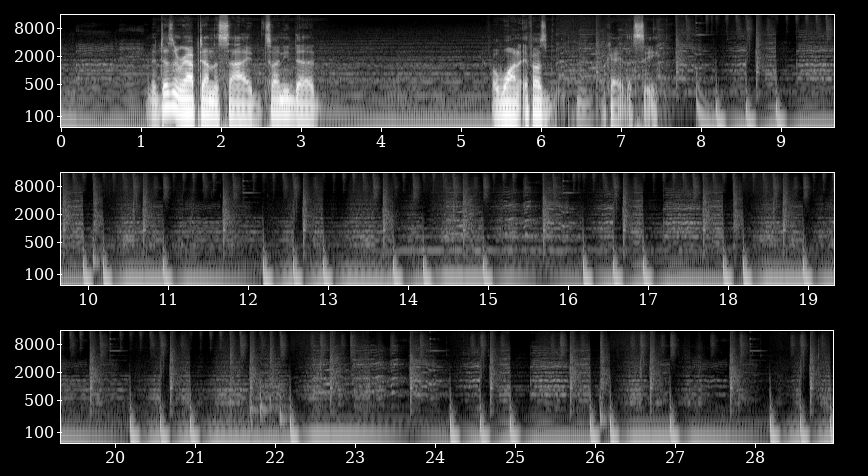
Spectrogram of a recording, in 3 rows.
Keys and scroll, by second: 7.3 space, 7.9 super+space, 8.5 v, 13.5 super+z, 19.9 super+z, 23.2 space, 27.6 space, 28.8 shift+super+g.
